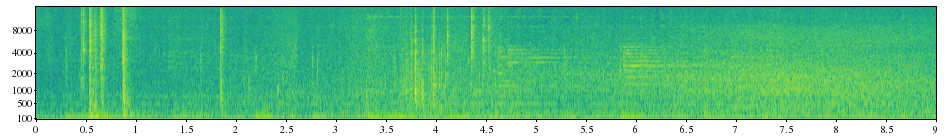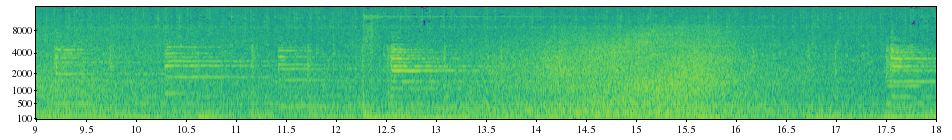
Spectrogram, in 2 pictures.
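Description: A car engine runs steadily with a low rumble and rising, falling tones as the vehicle drives, after a few sharp clunks near the start; there is no talking.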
